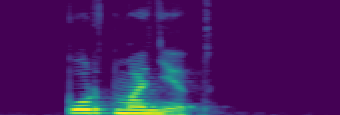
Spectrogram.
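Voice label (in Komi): "портманет" Komi, female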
